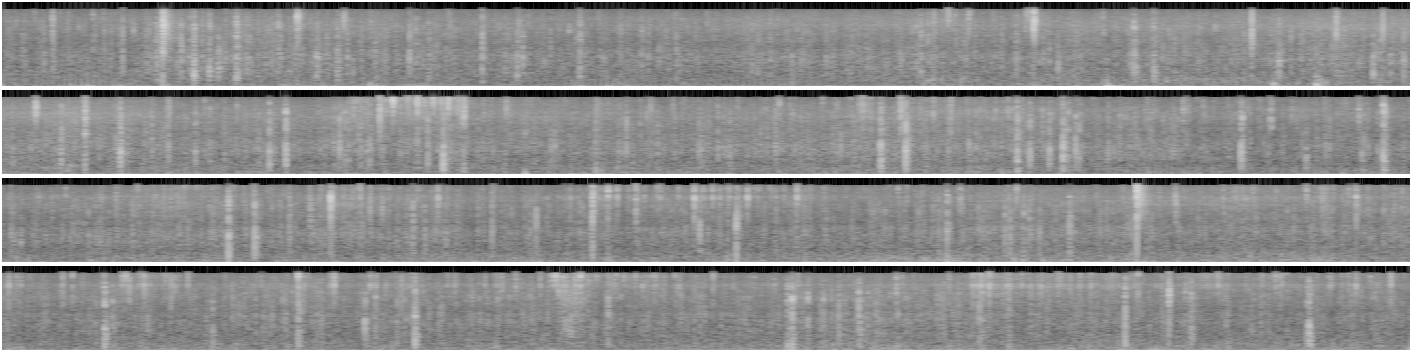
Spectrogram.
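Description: Steady heavy rain, with many sharp drop impacts scattered through it.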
